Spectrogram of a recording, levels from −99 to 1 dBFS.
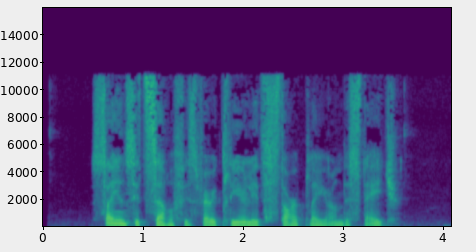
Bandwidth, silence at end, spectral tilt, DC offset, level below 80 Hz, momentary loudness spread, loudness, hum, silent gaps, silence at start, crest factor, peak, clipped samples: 11.5 kHz; 0.55 s; -4 dB/octave; under 0.1%; -64 dBFS; 7 LU; -29 LUFS; none; none; 0.5 s; 20 dB; -10 dBFS; under 0.1%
